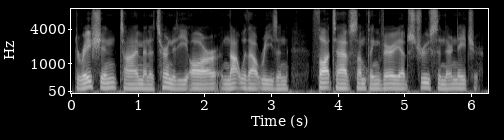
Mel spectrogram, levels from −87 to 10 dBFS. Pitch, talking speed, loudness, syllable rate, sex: 115 Hz, 165 wpm, -20 LUFS, 5.6 syllables/s, male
